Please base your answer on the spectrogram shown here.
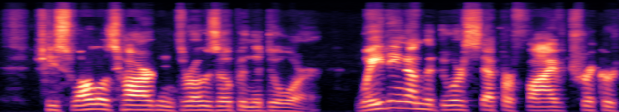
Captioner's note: none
